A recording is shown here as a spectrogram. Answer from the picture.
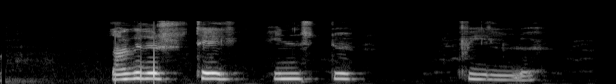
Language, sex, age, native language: Icelandic, male, 7, Icelandic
